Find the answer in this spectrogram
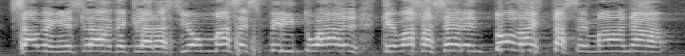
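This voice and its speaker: A man's voice: very high-pitched, flat delivery, normal speed, bright, forceful tone. A man preaching an impassioned, emphatic sermon as a pastor in a church.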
